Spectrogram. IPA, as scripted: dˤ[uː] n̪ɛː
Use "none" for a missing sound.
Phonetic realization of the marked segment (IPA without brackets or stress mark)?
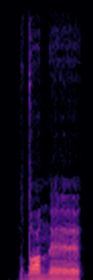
u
